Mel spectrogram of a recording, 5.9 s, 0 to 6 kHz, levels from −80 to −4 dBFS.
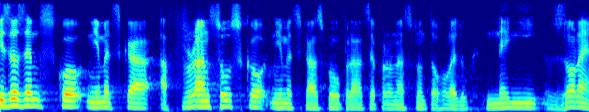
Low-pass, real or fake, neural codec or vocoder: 5.4 kHz; fake; codec, 24 kHz, 0.5 kbps, DualCodec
